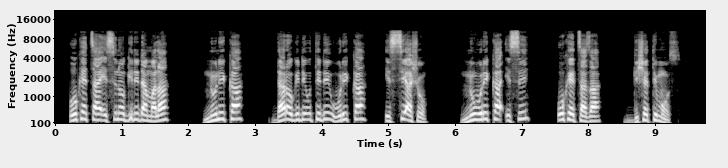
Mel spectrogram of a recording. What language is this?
Gamo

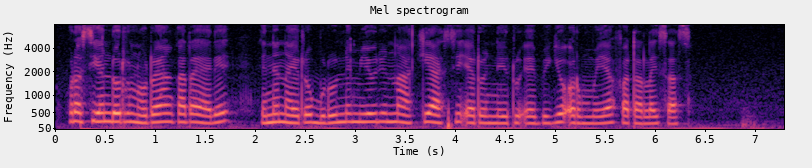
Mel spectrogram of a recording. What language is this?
Masai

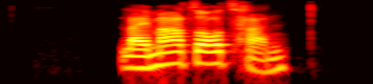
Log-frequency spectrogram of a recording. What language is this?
Min Nan Chinese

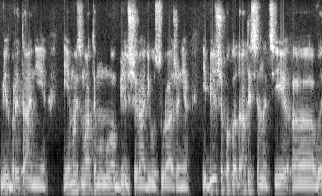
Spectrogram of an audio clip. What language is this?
Ukrainian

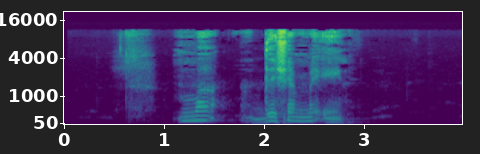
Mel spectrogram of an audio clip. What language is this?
Kalkoti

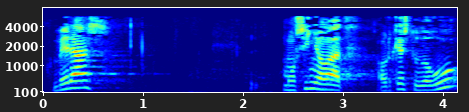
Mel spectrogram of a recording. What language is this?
Basque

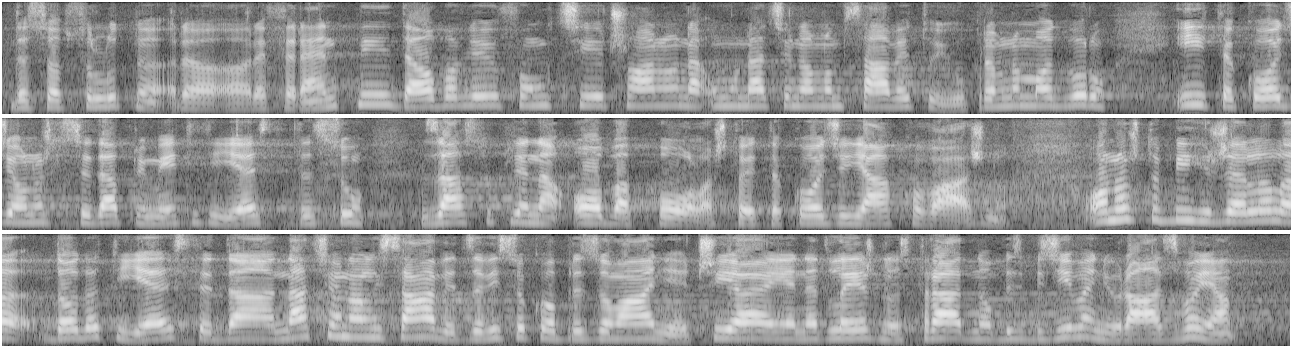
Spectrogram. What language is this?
Serbian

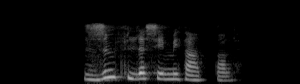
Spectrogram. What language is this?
Kabyle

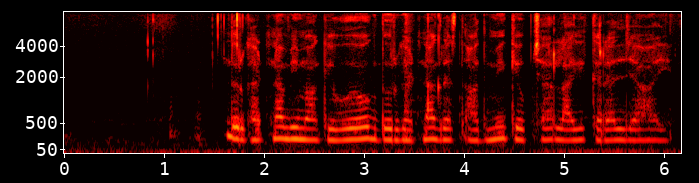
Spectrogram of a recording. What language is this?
Magahi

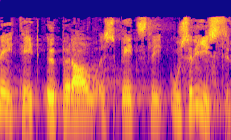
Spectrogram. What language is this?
Swiss German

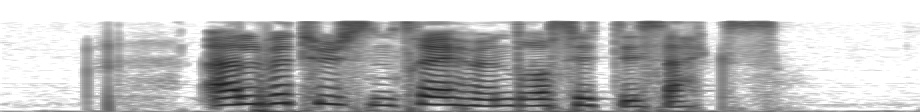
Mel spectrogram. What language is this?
Norwegian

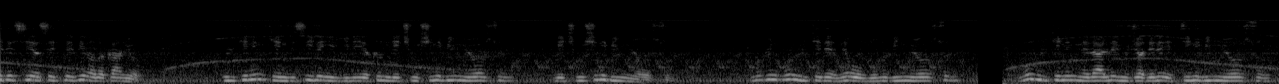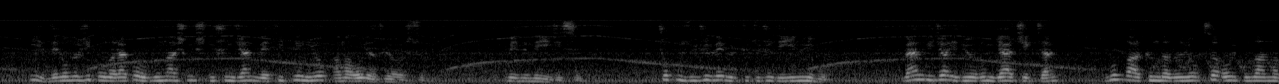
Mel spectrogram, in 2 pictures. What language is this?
Turkish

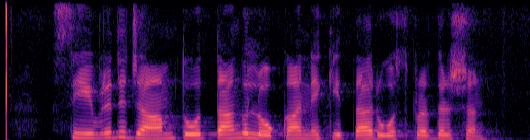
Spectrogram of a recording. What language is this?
Punjabi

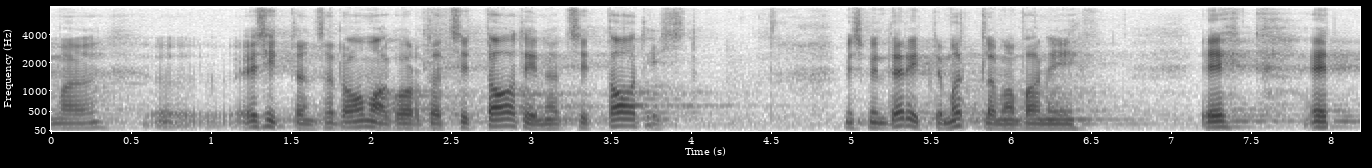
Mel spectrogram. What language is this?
Estonian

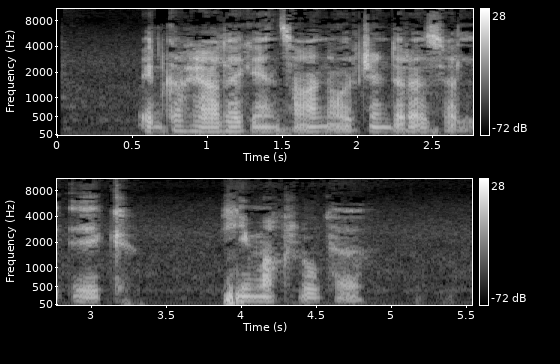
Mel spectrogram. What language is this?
Urdu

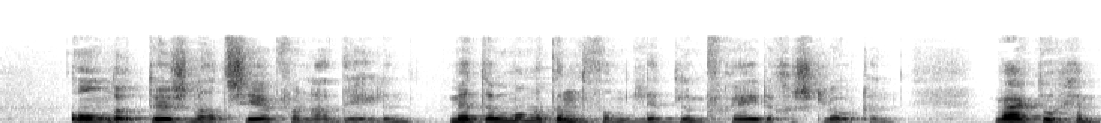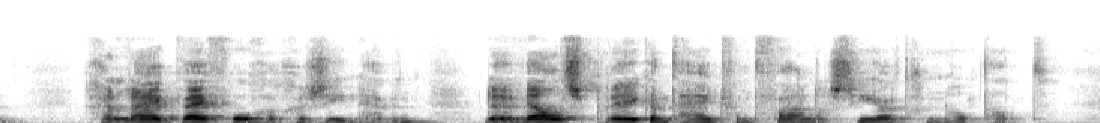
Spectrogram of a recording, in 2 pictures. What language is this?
Dutch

